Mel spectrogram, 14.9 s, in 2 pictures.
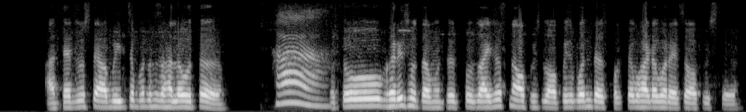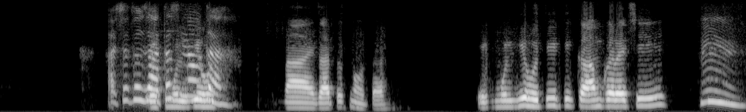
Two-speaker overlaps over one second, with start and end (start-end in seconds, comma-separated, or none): none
